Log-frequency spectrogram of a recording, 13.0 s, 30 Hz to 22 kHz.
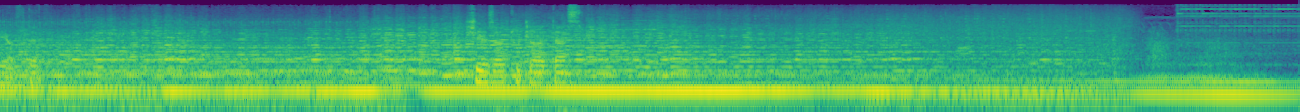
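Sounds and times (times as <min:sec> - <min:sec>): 
low droning musical background: 0:00.0 - 0:12.9
speech: 0:04.8 - 0:06.0
telephone ringing: 0:11.8 - 0:12.9.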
